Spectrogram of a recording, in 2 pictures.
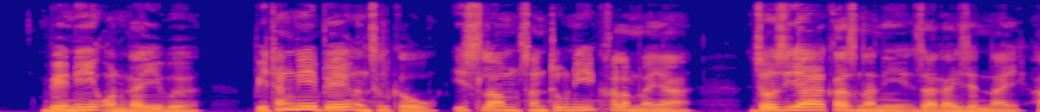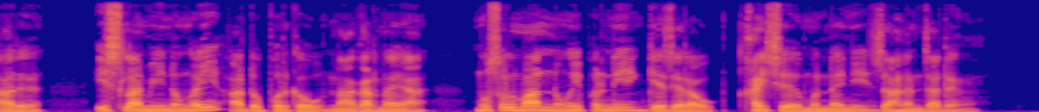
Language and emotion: Bodo, neutral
